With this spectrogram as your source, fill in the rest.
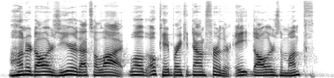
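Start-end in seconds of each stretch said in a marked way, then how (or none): none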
